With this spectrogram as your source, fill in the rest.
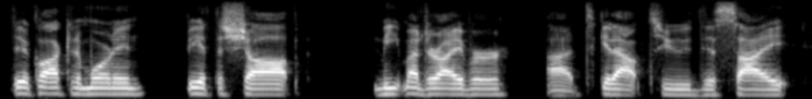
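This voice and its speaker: An American gaming streamer with a mid-range voice rambles casually and chats with his viewers while playing. The recording is clean studio sound with no room noise.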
